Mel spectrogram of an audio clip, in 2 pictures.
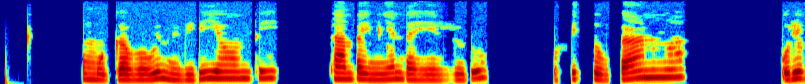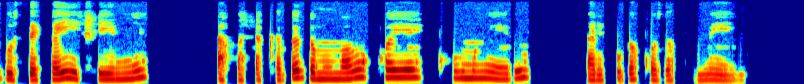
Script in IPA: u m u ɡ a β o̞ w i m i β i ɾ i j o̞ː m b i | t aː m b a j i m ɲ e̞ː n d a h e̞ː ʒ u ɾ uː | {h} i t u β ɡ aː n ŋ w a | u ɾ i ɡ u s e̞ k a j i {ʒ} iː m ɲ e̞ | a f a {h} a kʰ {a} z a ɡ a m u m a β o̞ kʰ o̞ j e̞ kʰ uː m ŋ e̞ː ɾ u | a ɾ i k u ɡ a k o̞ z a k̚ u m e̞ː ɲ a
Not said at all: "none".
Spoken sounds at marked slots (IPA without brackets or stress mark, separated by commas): f, ʃ, ʃ, a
